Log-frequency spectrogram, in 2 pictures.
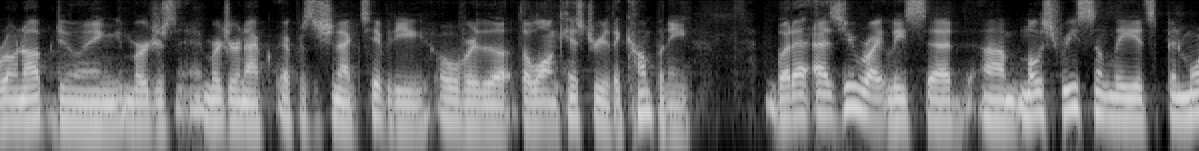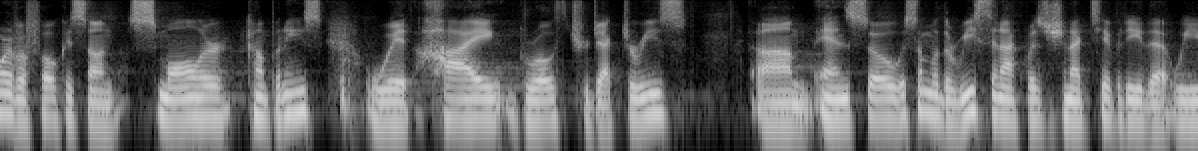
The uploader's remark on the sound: in this fireside chat at the Future of Supply Chain Conference in Northwest Arkansas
